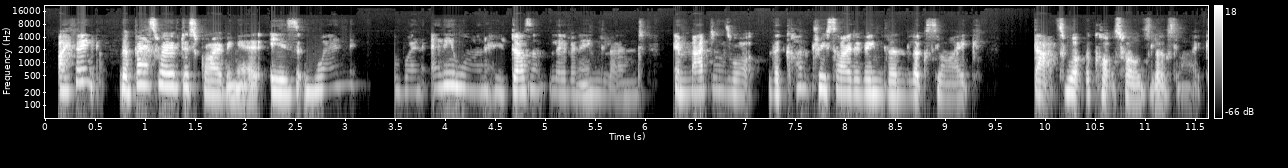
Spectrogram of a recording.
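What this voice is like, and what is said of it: British accent. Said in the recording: “they probably notice your British accents”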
